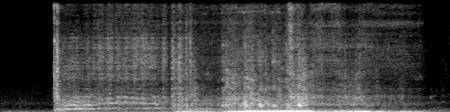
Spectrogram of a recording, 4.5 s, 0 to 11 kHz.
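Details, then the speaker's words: 1951 Ford F1 truck, battery jumper box, fuel pump not yet feeding, oil pressure confirmed: starter churns steadily a few seconds, engine briefly tries to catch then dies, cranking without starting; owner suspects it just needs gas. "yeah we just need gas we need to probably get some gas and she's a runner"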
